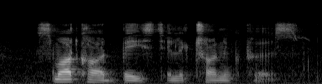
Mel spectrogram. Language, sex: English, male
